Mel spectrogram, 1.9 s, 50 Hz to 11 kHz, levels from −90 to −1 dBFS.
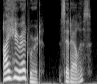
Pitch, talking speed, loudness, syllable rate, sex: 210 Hz, 155 wpm, -17 LUFS, 5.4 syllables/s, female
